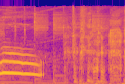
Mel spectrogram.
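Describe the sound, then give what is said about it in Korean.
A person imitates a puppy's howl with a sustained, wavering high tone for under a second, followed by lively talking and laughter. “제노 멍멍이! 아우!”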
